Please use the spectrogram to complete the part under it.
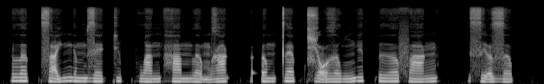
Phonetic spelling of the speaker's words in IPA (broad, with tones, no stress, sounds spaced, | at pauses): l ə˦˥ t̚ s a̰˧˥ j ŋ e˧ m z e˧ k i˦˥ p̚ h w a˨˦ n h a˧ m l ə̰ː˧˨ m ɣ a˦˥ k̚ | ʔ ə˧ m t̪ ɛ˦˥ p̚ t͡ɕ ɔ̰˧˨ ɣ ə˨˩ w ŋ i˦˥ t̚ ʔ ɨ˨˦ ə̯ f a˨˦ ŋ | s ḭ˧˨ ə̯ z ə˨˩ p̚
